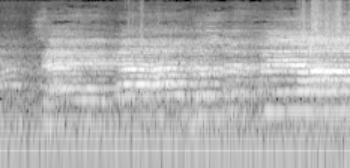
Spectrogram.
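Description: A man chanting devotional verses unaccompanied into a microphone, in long held, wavering notes. It starts after a brief pause and grows louder toward the end.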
